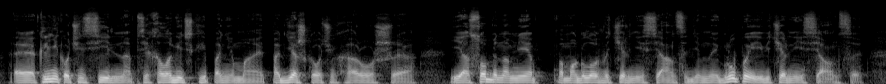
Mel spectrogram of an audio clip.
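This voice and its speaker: Against a quiet background, a man speaks with a very deep, low pitch and a dark, mellow tone. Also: ordinary pitch variation, moderate pace. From Lithuania, grew up partly in Israel; Lithuania. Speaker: rehab patient. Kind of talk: testimony; interview answer. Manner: halting. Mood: earnest, reflective.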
